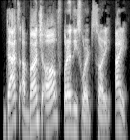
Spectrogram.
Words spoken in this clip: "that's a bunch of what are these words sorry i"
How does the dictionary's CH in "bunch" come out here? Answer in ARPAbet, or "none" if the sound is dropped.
CH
